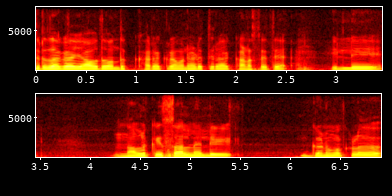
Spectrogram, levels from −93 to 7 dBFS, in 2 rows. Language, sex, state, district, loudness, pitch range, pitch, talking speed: Kannada, male, Karnataka, Raichur, -18 LUFS, 155-180 Hz, 170 Hz, 115 wpm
